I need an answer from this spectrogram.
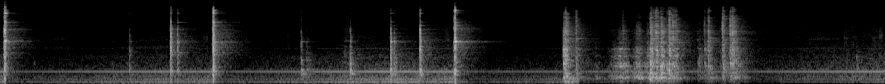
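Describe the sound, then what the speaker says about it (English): Sharp metallic taps of a hammer striking a punch on top of a diesel injector in a TDI-swapped Toyota, about a dozen hits at irregular intervals, closer together toward the end, over a faint steady hum. "get a hammer and a punch"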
